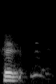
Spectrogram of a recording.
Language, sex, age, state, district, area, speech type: Odia, male, 45-60, Odisha, Sambalpur, rural, conversation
